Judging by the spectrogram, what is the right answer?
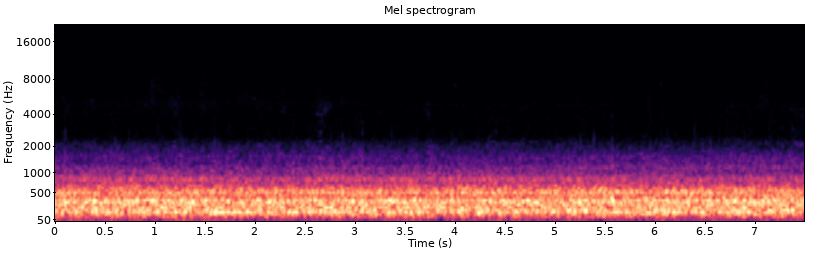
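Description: Steady cabin noise of a Boeing 737-300 in cruise: a constant drone of its CFM56-3 turbofan engines and the airflow past the fuselage, heard from inside the cabin, with no change in pitch or level.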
